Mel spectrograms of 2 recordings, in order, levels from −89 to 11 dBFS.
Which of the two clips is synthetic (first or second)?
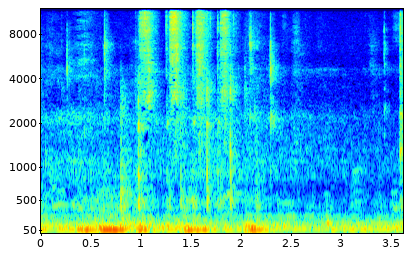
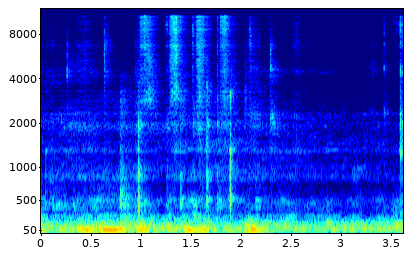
second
